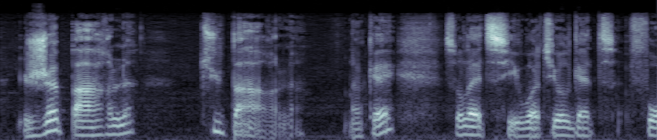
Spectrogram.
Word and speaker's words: parles: So you've got the two first forms, you pronounce them the same way. You write them differently, of course, because you get here, and then you've got and s, okay, but then phonetically, they are the same.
